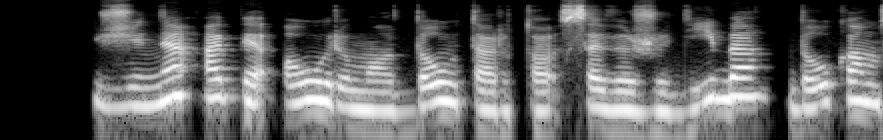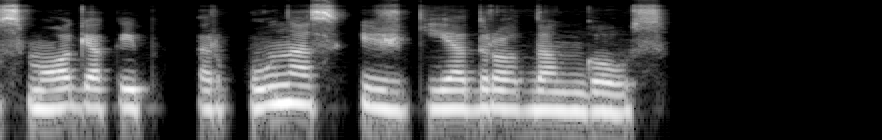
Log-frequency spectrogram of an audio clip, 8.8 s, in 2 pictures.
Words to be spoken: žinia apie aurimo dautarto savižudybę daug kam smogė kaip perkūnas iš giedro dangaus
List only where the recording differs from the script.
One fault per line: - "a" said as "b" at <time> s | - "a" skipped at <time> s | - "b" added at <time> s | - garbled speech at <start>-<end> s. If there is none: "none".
none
